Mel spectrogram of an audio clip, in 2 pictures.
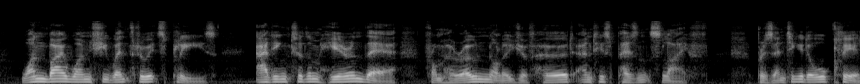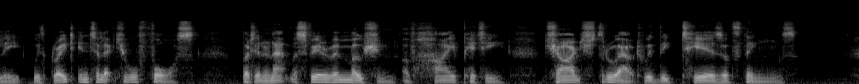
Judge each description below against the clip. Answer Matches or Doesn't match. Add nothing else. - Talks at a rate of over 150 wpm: Matches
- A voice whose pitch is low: Matches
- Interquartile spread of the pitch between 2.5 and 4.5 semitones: Doesn't match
